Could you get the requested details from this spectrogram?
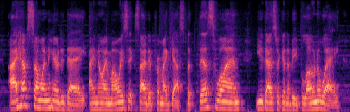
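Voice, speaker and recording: A woman's very deep, low voice at a moderate pace, with hardly any pauses and music in the background. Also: ordinary pitch variation. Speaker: podcast host. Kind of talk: podcast interview talk.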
